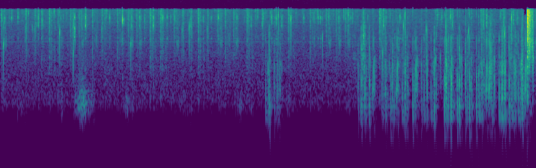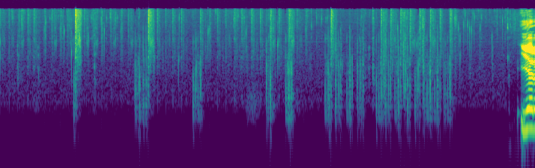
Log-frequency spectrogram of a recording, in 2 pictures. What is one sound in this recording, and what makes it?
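Leaves rustle and crunch in quick bursts.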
